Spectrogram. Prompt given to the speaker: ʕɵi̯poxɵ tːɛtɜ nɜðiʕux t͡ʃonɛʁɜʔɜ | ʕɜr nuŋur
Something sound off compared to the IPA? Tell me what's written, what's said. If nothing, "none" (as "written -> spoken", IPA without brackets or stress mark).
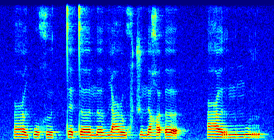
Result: none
